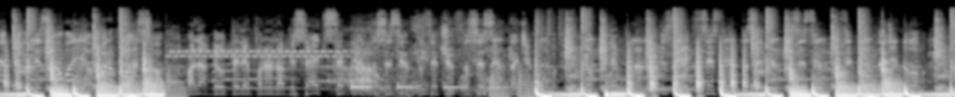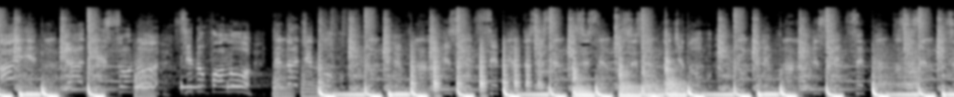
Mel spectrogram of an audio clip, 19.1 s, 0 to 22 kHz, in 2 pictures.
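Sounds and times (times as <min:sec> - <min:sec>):
loud punchy rhythmic sound: 0:00.0 - 0:10.8, 0:12.6 - 0:19.0
phone ringtone chiming: 0:01.5 - 0:05.0.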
